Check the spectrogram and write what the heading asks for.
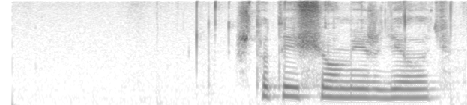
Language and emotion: Russian, neutral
